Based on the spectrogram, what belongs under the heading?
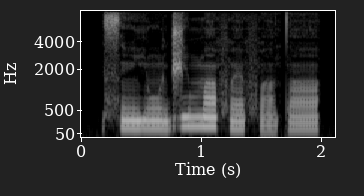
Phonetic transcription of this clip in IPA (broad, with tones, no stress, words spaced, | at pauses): sĩ˧jũ˧ d͡ʒi˦mã˦fɛ̃˧ fã˨tã˧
